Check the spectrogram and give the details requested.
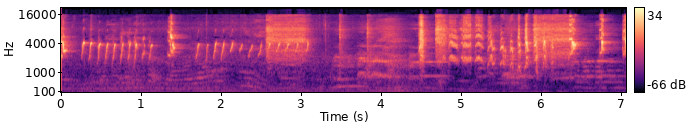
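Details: Gacor cucak kombo song, full tembakan and besetan, a lure for untrained birds: quick evenly spaced note trains, then harsh noisy bursts and dense high chattering.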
